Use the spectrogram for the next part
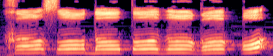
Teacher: Pangkal lidahnya naik. Kho so do to do go ko ya, belakangnya o semua walaupun dikasih fathah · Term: isti'la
